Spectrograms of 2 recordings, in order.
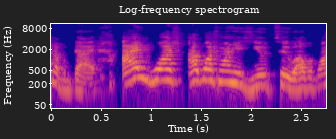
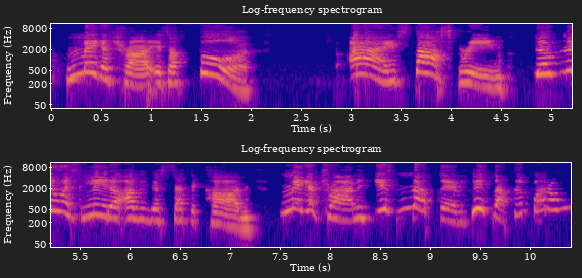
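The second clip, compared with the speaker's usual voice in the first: put-on high, widely swooping cartoon character voice; 7 semitones higher than usual. Asked to do Starscream, speaker performs in a Starscream voice. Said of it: "Can you do uh, Starscream?".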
